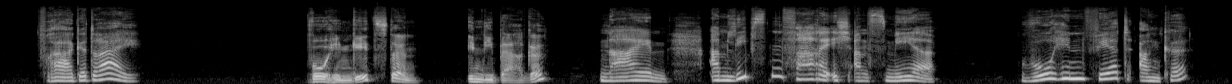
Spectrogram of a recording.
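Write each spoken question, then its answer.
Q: Wohin fährt Anke?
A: Ans Meer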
